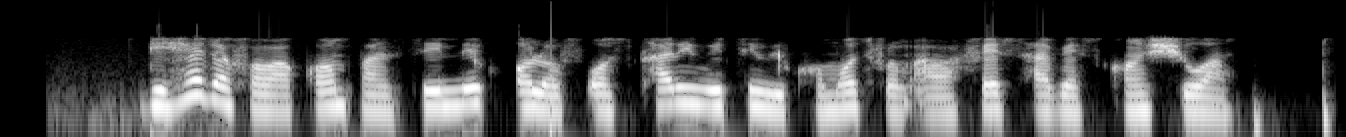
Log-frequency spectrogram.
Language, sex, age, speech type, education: Nigerian Pidgin, female, 15-29, spontaneous, tertiary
